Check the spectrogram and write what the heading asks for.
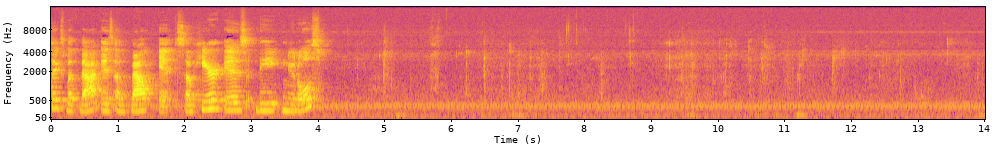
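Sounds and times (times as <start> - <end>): steady low hum: 0.0 - 14.0
person chewing noodles: 4.5 - 14.0.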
